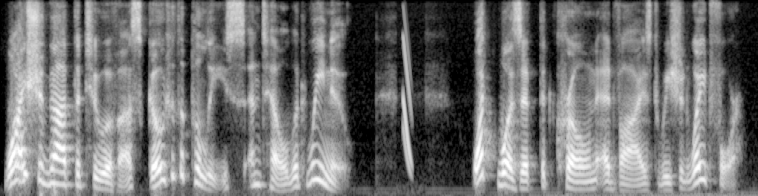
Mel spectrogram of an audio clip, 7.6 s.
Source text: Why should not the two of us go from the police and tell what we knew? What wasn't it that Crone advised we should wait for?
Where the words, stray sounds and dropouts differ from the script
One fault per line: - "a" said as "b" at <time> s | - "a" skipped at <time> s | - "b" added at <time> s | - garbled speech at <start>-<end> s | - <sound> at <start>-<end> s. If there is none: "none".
- "from" said as "to" at 1.6 s
- chirp at 4.0-4.1 s
- "wasn't" said as "was" at 5.0 s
